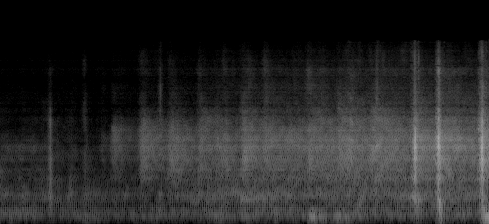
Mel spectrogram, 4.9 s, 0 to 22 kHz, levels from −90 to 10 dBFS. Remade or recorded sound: remade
